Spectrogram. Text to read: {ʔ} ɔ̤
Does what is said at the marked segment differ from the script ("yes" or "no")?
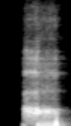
yes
